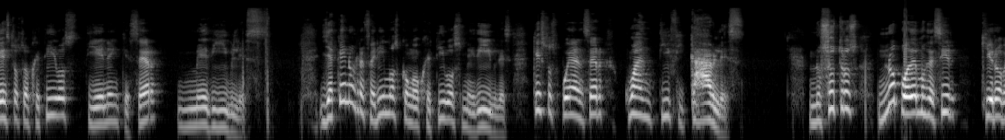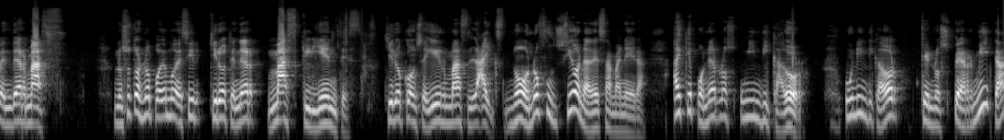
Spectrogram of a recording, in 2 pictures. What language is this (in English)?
Spanish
